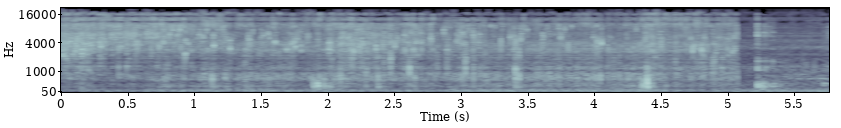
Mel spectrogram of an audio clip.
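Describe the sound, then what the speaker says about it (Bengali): Large potato chunks frying in oil for a country chicken biryani; a continuous loud sizzle and crackle with occasional stirring clicks, briefly dipping near the end. "এখন এই তেলের মধ্যেই আমি কয়েকটা আলু নিছি, বড় বড় টুকরা করে কাটতে নিছি, এরকম এডি ভাজা নিয়াম।"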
